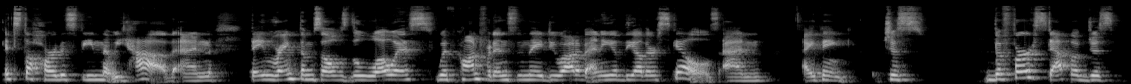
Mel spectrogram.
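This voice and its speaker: Thirties woman, interview guest, earnest and encouraging, mid-pitched, talks in flowing explanations. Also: unhurried. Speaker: guest, founder of a mental fitness studio. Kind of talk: interview conversation.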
